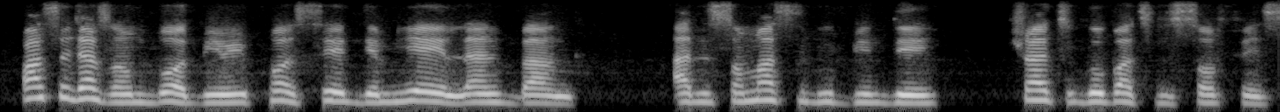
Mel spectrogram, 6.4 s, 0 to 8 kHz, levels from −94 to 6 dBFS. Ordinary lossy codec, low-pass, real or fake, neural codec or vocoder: Opus, 32 kbps; 7.2 kHz; real; none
